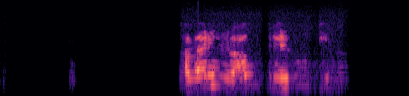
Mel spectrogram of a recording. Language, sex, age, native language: Icelandic, male, 9, Icelandic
